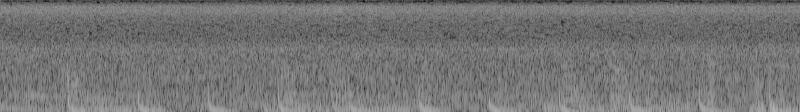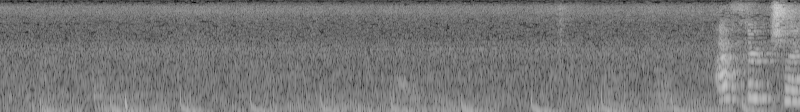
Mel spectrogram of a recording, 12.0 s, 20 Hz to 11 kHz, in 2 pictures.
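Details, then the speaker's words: Apical pulse auscultated with a stethoscope at the apex during a nursing student's head-to-toe assessment, counted for one full minute: repeated low heartbeat thumps with hum and faint music, normal heart sounds. "another there is something special in this site because you're going to listen in full one minute of the optical pulse so the normal apical pulse should be 60 to 100 bits per minute so it's located here"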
